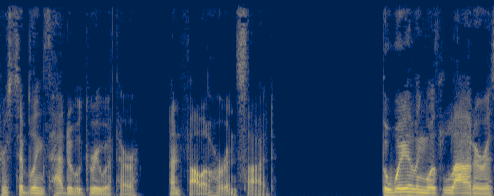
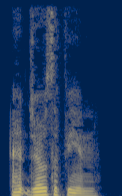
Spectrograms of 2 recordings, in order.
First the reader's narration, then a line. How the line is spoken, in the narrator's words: Klaus said hesitantly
